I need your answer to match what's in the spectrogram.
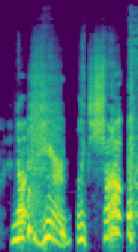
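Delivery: speech through gritted teeth. Acting out arguing with someone inside a store: imitating talking through gritted teeth. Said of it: "fighting through your gritted teeth".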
